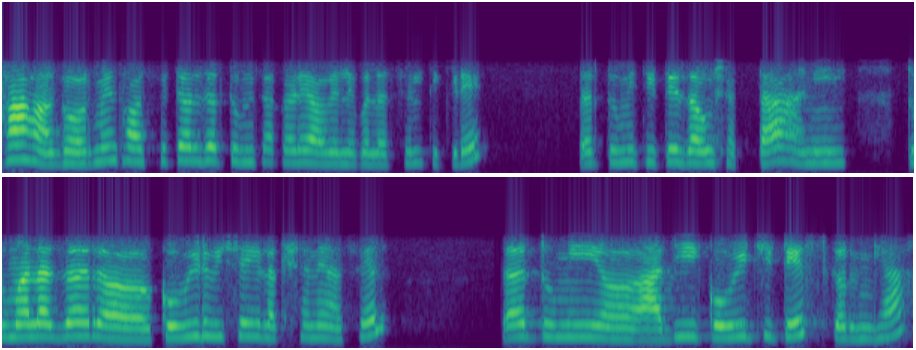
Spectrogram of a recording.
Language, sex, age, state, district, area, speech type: Marathi, female, 18-30, Maharashtra, Akola, rural, conversation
